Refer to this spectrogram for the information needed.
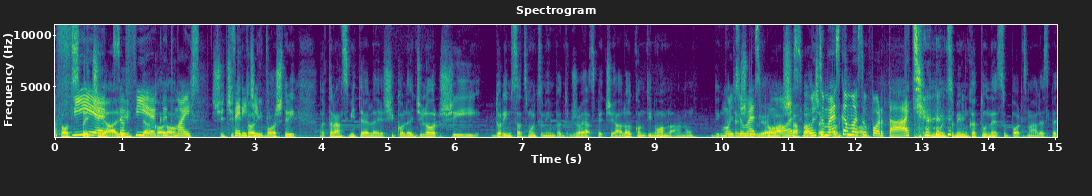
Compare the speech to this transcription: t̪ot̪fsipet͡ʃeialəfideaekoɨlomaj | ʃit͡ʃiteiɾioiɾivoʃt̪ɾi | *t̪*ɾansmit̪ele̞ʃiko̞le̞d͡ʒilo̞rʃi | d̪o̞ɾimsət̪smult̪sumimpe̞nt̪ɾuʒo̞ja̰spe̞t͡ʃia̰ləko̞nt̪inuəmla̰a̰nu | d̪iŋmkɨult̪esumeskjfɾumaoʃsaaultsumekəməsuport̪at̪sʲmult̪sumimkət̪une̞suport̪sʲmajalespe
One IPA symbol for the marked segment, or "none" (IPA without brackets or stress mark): t̪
